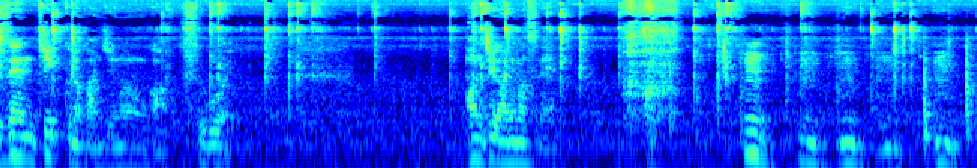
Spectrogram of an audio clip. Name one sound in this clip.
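A young man slurps noodles.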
